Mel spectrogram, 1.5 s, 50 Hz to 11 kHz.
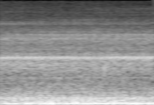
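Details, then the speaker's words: Royal Enfield Interceptor 650, possibly a 2020 model, on its first ride: a clear, steady high whine, possibly from straight-cut gearbox gears, over the engine's low rumble. It is normal and supposed to whine like this. "it's not a problem it's supposed to whine like this the whine it's not annoying or anything it's just a observation"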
